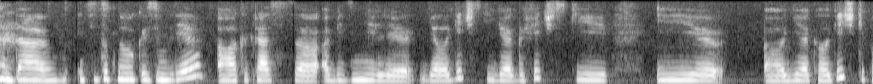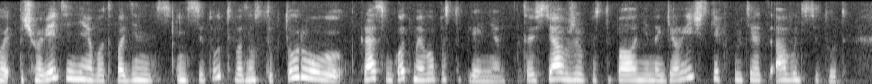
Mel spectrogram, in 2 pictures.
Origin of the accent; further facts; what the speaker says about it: Yakutsk, Sakha Republic, Russia; Я из Якутска, столица Республики Саха. Там родилась, всю жизнь прожила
